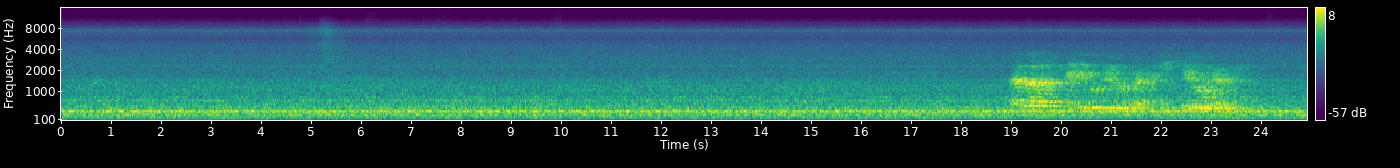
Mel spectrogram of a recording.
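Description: A stopped train hums steadily in a large echoing space.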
